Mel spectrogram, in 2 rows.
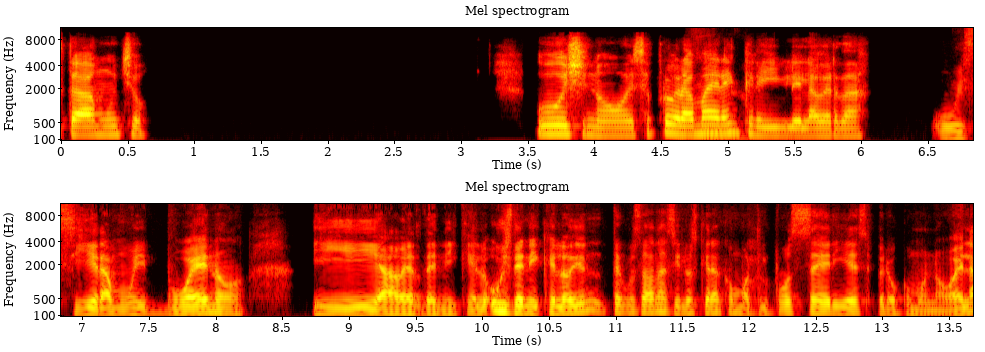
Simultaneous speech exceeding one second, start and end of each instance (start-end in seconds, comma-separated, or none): none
